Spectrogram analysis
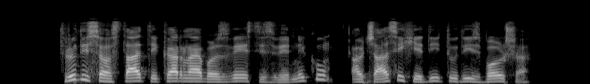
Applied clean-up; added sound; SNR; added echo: neural mask model Resemble Enhance denoiser.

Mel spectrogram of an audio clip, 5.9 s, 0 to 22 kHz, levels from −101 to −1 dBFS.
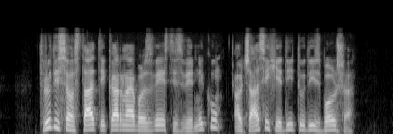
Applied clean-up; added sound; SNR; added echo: none; none; none; none.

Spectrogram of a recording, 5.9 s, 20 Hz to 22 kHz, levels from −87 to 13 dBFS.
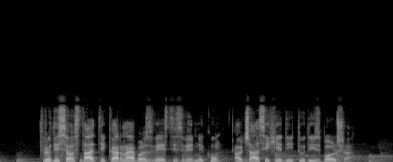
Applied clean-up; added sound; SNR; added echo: none; Walk, footsteps; 19 dB; none.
